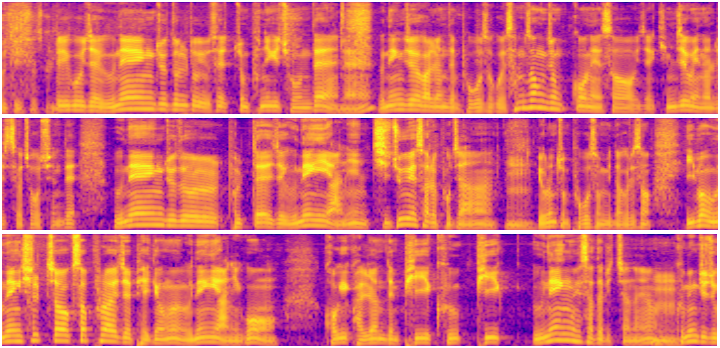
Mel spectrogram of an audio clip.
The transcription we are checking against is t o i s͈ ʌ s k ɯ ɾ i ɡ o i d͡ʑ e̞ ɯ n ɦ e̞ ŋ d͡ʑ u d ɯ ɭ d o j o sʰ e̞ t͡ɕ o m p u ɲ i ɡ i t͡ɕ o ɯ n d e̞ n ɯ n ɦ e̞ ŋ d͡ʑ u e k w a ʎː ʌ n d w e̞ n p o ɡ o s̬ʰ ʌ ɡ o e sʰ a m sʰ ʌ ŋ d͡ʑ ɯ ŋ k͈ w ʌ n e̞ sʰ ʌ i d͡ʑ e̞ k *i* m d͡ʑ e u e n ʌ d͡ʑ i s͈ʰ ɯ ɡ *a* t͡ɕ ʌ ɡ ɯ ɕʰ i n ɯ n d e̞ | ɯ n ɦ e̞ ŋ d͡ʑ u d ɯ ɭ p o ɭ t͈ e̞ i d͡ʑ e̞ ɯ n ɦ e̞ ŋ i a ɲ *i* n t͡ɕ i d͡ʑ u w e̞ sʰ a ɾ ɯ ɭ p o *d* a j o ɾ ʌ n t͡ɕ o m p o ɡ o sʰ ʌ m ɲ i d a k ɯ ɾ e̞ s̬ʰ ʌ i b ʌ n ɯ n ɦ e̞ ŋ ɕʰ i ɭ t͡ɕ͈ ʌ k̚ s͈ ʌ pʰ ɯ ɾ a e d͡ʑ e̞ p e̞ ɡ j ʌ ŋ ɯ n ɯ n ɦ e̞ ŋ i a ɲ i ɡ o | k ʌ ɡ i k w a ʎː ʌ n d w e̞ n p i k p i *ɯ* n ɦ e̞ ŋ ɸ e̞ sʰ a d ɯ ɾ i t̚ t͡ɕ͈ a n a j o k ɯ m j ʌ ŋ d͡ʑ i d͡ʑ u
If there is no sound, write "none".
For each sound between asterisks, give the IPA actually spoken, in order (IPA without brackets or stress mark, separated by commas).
i, a, i, d͡ʑ, ɯ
